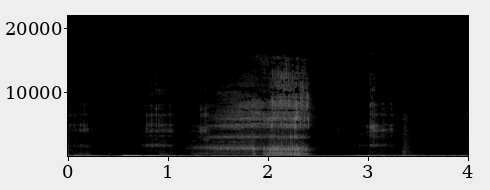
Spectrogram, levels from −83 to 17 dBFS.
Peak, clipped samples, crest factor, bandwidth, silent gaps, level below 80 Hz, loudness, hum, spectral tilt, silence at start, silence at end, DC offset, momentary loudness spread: -20 dBFS; under 0.1%; 18 dB; 14 kHz; none; -40 dBFS; -45 LUFS; none; -2.5 dB/octave; 0 s; 0 s; under 0.1%; 20 LU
